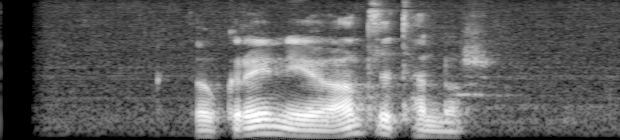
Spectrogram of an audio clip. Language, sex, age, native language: Icelandic, female, 8, Icelandic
